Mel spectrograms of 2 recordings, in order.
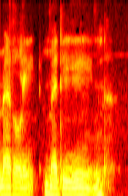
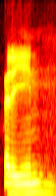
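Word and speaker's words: Medellín: I was on loan from Medellin. Oh my gosh, I'm butchering that. – Medellin, yeah.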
